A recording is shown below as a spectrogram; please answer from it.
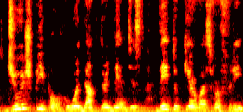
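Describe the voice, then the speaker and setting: With a Russian accent, a woman talks at a fairly slow pace in a medium pitch with lively intonation, over noticeable background noise. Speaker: immigrant telling life story. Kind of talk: interview. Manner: halting.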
